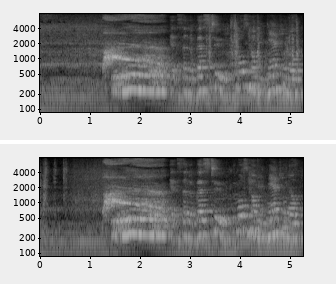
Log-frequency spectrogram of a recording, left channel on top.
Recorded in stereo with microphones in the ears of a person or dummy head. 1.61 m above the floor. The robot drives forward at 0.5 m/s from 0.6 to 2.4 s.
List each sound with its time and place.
1.2 s a scream: 40° left (ahead or behind), 1.0 m; by 2.5 s 25° left (ahead or behind), 1.5 m
2.6 s a woman speaking: centre (ahead or behind), 1.7 m
4.1 s a woman speaking: 35° left (ahead or behind), 1.3 m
